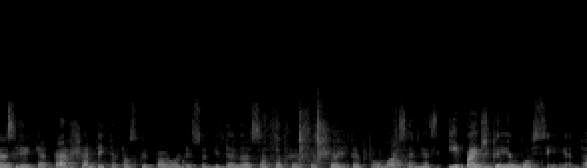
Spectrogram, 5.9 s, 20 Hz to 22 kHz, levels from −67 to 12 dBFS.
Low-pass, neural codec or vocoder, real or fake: 10.8 kHz; codec, 44.1 kHz, 2.6 kbps, SNAC; fake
